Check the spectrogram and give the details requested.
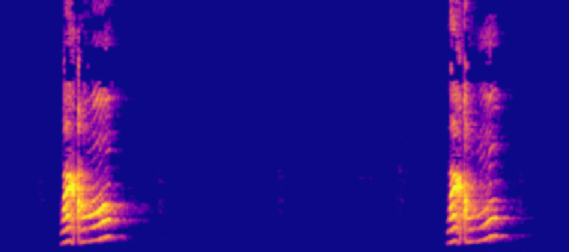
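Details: Parrot speaking the word "mithoo" twice, about three seconds apart; each utterance is bright, harmonic and voice-like, with a gently falling tail.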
